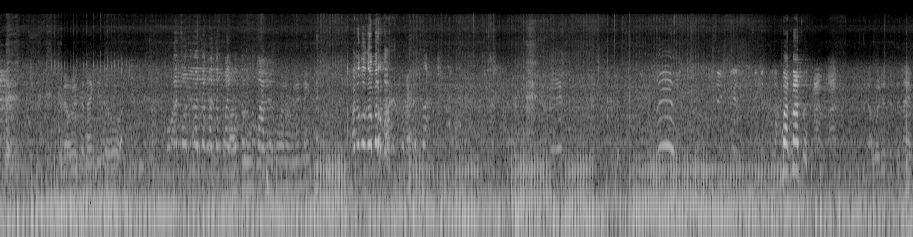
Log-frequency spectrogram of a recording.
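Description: Small low-capacity underbone motorcycle engine running under load and unable to pull the bike up a slippery dirt slope while it is pushed from behind. The engine note holds fairly steady throughout, with voices over it at times.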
